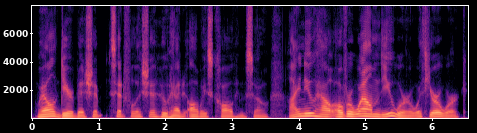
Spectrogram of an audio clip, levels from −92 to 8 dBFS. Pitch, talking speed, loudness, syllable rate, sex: 130 Hz, 185 wpm, -17 LUFS, 4.9 syllables/s, male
